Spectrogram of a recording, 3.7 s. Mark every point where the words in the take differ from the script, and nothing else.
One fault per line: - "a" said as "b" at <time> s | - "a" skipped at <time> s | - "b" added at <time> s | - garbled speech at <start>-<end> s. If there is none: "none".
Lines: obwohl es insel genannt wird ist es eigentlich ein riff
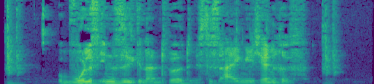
none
